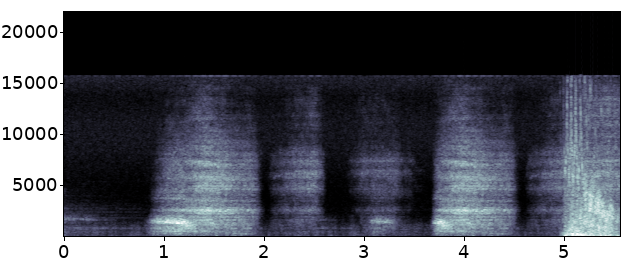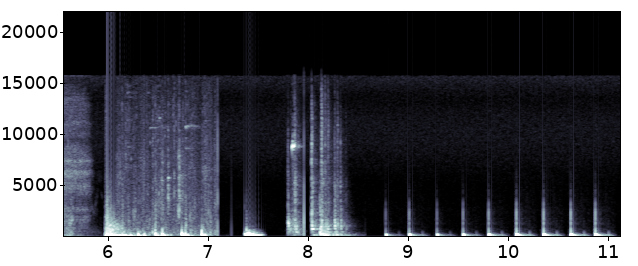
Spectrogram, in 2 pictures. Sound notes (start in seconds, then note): 5.9 thumping on roof; 7.8 door opens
